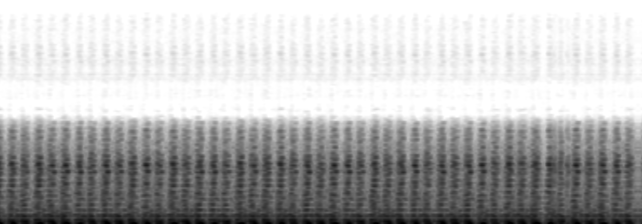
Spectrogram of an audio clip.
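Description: Helicopter rotor sound, a fast, even chopping beat that holds steady.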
